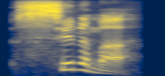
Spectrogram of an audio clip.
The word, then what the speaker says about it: cinema: Our next pronunciation tip, cinema. Cinema has an S sound where the C is. And we have a short I, a short E, and a short A, cinema.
